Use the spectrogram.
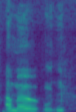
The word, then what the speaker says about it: Ammon: Ammon my name is Ammon right amone he didn't pronounce it like Ammon his version was a more Swoon inducing amone providing of course that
